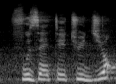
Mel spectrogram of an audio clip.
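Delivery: rising, lifting pitch at the end of étudiant. French lesson on question intonation, rising at the end on étudiant. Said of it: "I raise my voice up at the end of the sentence".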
